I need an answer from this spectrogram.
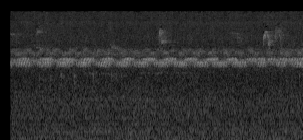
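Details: Grass insects in a forest in the morning at A Hundred Years Valley, Yeongwol, South Korea, giving a continuous high, shrill, even trill that runs without a break, with faint soft chirps now and then above it.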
